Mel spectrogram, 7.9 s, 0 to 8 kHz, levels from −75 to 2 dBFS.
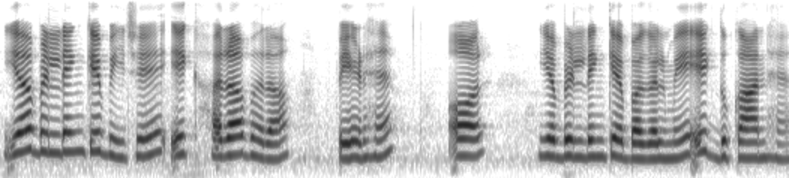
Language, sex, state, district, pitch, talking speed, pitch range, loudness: Hindi, female, Chhattisgarh, Bilaspur, 260 Hz, 135 wpm, 235-280 Hz, -17 LUFS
